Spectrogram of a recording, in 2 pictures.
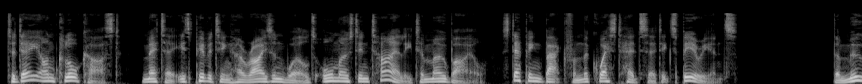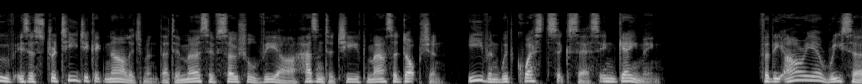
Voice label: UK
